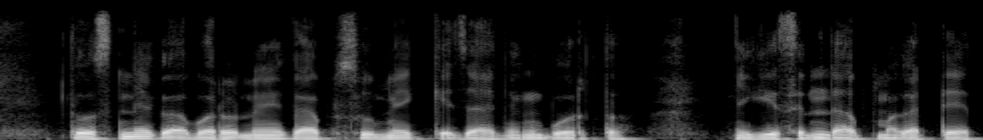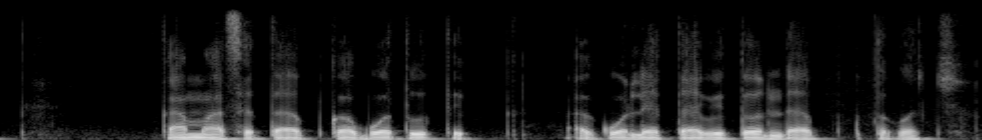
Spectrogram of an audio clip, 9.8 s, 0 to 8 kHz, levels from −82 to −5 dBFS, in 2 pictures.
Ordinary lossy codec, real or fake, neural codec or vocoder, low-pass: none; fake; autoencoder, 48 kHz, 128 numbers a frame, DAC-VAE, trained on Japanese speech; 7.2 kHz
